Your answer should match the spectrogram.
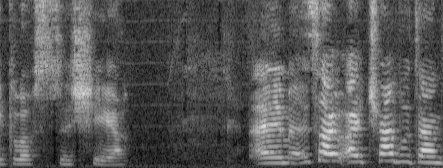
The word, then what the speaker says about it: Gloucestershire: of the country and it's spelt gloucestershire but we say gloucestershire and so i traveled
